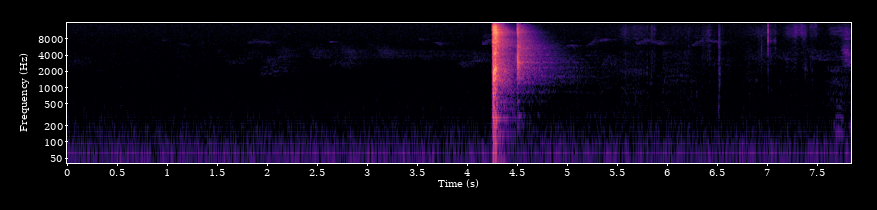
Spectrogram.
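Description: A single sharp crack from an Air Arms TX200 laminate air rifle fired at a target 30 yards away, stands alone in quiet surroundings, with a quick second report right after and a short decaying tail.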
